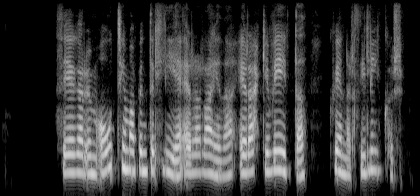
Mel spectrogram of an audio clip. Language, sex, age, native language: Icelandic, female, 30-39, Icelandic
